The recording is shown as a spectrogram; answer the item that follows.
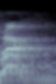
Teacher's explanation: वे वर्ण होते हैं जिनके उच्चारण में जीवा दो तीन बार कंपन करती है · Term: लुंठित वर्ण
